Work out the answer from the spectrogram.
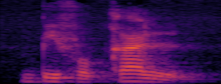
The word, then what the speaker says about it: bifocal: Bifocal, la fuerza recae acá, por lo tanto sí es palabra aguda.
